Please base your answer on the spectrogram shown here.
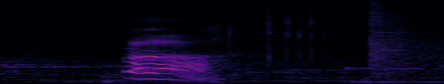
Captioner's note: groans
